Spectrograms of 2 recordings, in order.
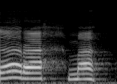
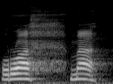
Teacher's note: را کو پر پڑھیں گے، ہا کی آواز نرم آواز بنے گی، ہلکی حروف ہلکی ہے نا ہا، تو یہ گلے کے درمیانی حصے سے آواز پیدا ہوگی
